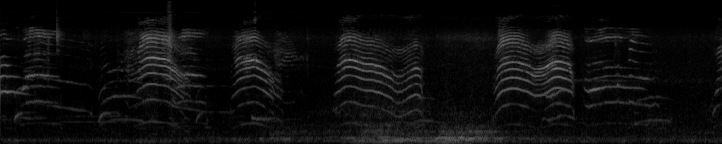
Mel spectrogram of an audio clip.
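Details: Several hungry cats, ginger cat with kittens and adult cats, meowing in a rapid overlapping series of arched, harmonic-rich meows, some rising then falling, with a low rumbling background noise in the middle stretch.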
